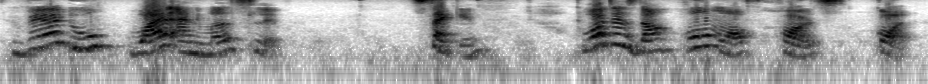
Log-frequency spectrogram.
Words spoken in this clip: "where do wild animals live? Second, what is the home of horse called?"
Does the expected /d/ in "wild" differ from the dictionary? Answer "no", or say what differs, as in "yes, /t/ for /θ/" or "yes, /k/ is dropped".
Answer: yes, /d/ is dropped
